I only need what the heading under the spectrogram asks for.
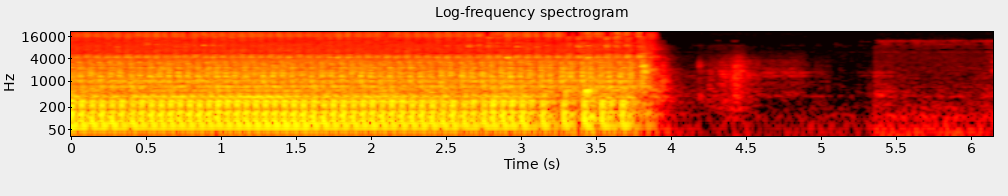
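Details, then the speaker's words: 2011 Kawasaki KX250F single, kick-started after an idle-issue repair. Slow, lumpy idle of about four beats a second that fades and dies. Idle adjuster is fully out and idle is still too low. "definitely idling this is much better than it was however I've got this adjuster absolutely all the way out as far as it can go and it's still just a tick too low"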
